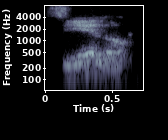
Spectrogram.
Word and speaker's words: cielo: with um so there's g and c both have like a soft sound it's followed by erai so you can have like um which is like hot c-a-l-o-r or another form of that would be like caligan that's more like spicy but then you can also have followed by here and i like uh cielo which is guy um and all right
